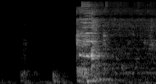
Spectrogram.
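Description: Household toilet tank refilling through a newly fitted fill valve after the supply water is turned back on, a sudden steady hiss and rush of water that starts after a few soft handling knocks and keeps running.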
